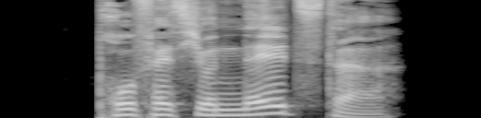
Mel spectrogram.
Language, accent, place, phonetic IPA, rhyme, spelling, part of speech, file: German, Germany, Berlin, [pʁofɛsi̯oˈnɛlstɐ], -ɛlstɐ, professionellster, adjective, De-professionellster.ogg
- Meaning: inflection of professionell: 1. strong/mixed nominative masculine singular superlative degree 2. strong genitive/dative feminine singular superlative degree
